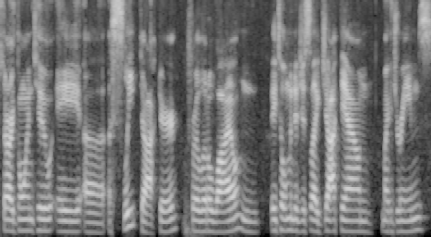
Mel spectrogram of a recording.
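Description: A man at medium pitch, monotone and flat, at a moderate pace with hardly any pauses. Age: 30s. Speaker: clothing brand creator. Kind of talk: casual chat.

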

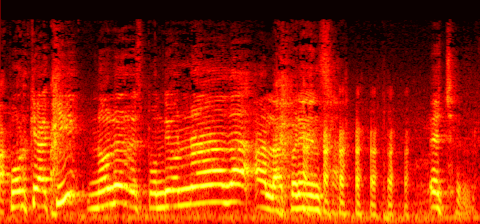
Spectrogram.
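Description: A woman's high-pitched voice with ordinary pitch variation, over noticeable background noise. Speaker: co-host. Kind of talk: casual chat.

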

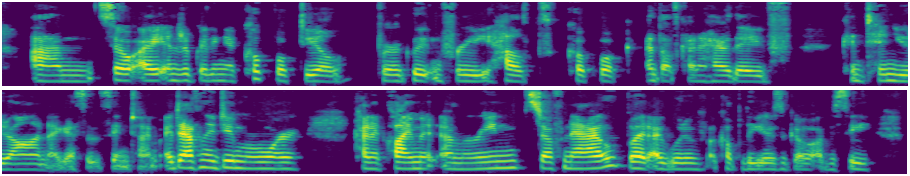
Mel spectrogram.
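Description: With an Irish accent, a woman talks at a fairly quick pace and fairly even intonation, recorded dry and close with no echo against a silent, very clean background. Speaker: cookbook author and marine/climate worker. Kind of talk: interview. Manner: fast.

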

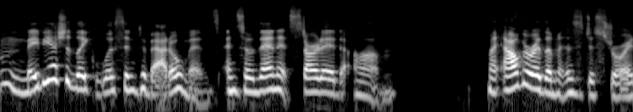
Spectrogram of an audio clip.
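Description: A woman's normal speaking voice, fairly high-pitched and lively in intonation, at a moderate pace, in a very clean recording with a silent background. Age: 20s. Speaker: music writer. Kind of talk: casual chat.

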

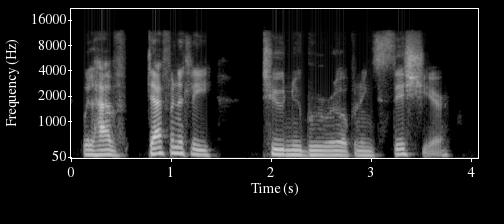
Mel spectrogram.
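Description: Someone with a southern Irish accent speaks at a fairly quick pace with fairly even intonation, the sound dry and close with no echo over a quiet background. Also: man. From southern Ireland, near Cork. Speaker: beer writer and podcaster. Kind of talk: interview. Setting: remote call from an attic.

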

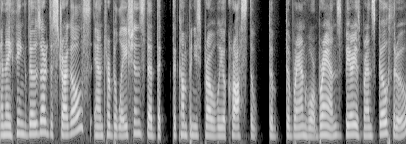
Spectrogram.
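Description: In a Russian accent, a woman speaks at a moderate pace and medium pitch with fairly even intonation, recorded very cleanly against a silent background with a dry, close sound and no echo. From Azerbaijan. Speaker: corporate brand and content executive. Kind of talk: interview conversation. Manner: hesitant, many fillers.

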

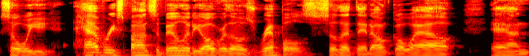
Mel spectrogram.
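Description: Over a silent background in a very clean recording, a man with fairly low pitch talks at a fairly slow pace in a normal speaking voice with fairly even intonation. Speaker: author and consultant. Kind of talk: casual interview.

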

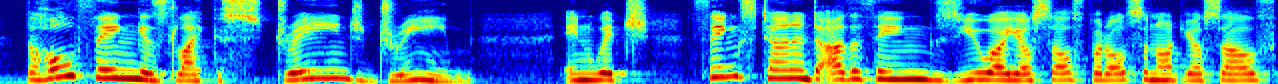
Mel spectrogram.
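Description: In a very clean recording with a silent background, a woman with an ordinary speaking voice talks at a fairly slow pace, her fairly high pitch showing ordinary pitch variation and very even loudness. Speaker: podcast host. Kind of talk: casual interview chat. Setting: small recording booth.

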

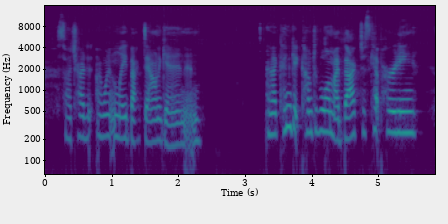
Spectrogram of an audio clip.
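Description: Against a quiet background, a woman with a Southern US accent talks at a very fast pace, with a fairly high pitch and ordinary pitch variation. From Kentucky, near Louisville. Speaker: guest sharing personal faith story. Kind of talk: testimony.

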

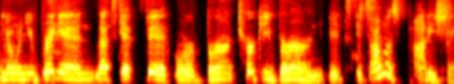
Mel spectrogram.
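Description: A woman with an American accent speaks at medium pitch in a dry, close sound with no echo. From Los Angeles, US. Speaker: fitness company executive. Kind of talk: interview.

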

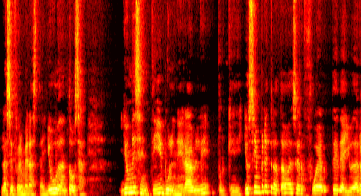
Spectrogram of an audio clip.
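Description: Her pitch is medium and her intonation lively. The woman speaks at a fairly slow pace. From Peru, Guarmey (Ancash). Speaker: cancer survivor. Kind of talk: interview, personal testimony.

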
